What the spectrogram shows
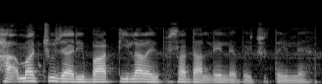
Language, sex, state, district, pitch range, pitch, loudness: Wancho, male, Arunachal Pradesh, Longding, 105-135 Hz, 120 Hz, -19 LUFS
